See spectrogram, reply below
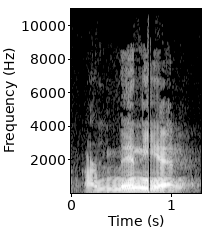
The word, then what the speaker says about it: Arminian: Arminian.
